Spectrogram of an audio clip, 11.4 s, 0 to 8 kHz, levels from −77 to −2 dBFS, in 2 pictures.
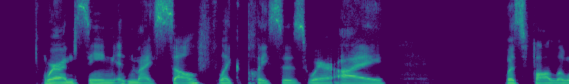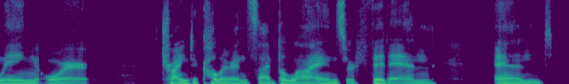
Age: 20-39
